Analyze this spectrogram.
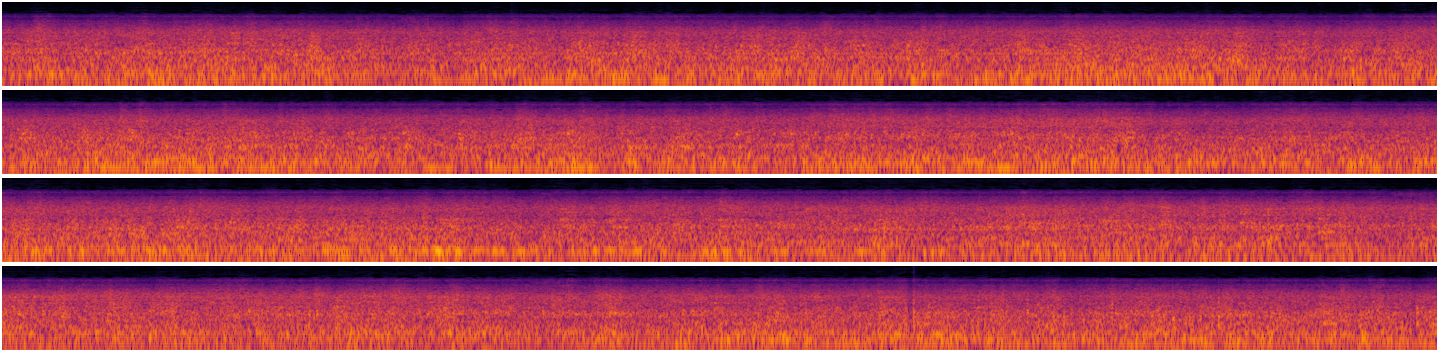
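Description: Paver block machinery running: a concrete pan mixer and a vibrating table give a loud, dense, steady rattle over a low hum.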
